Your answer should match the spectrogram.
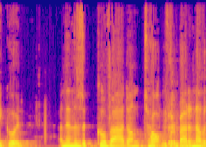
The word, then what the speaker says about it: couvade: And now, Anne Scott James, your word is couvade, C-O-U-V-A-D-E, and in spite of my pronunciation, you'll perhaps recognize it's French in origin, couvade.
